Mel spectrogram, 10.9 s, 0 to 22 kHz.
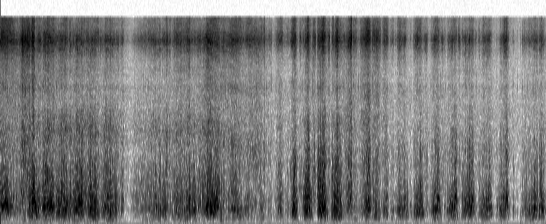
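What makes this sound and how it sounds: Long rounded nails on both hands scratch a dark woven fabric upholstered cushion on a soft padded seat. A dense, dry rustling starts continuous, then breaks into quick, separate scratching strokes of about three per second. The sound is soft and muffled, centered low around 280 Hz, with little brightness.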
